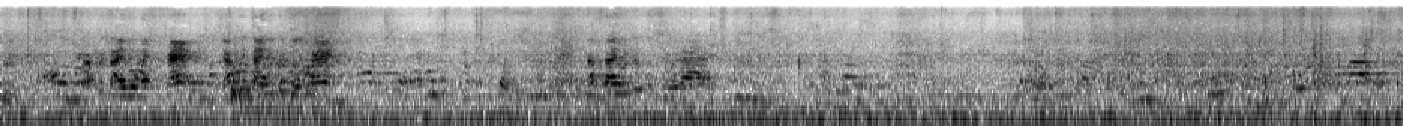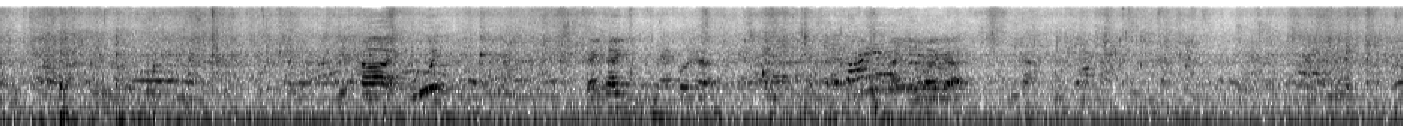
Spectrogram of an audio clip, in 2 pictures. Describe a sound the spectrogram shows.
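Swimmers splash and kick in the water.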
